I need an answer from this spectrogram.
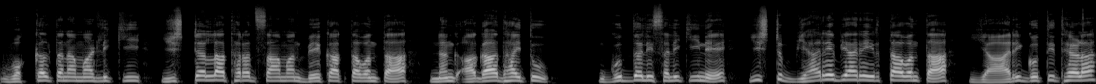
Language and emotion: Kannada, surprised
